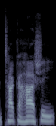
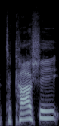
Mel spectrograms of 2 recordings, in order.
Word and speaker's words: Takashi: of that trailer by Takahashi Yamazaki, which is the director of these films. I added an extra syllable in there. Takashi Yamazaki, that's his name.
